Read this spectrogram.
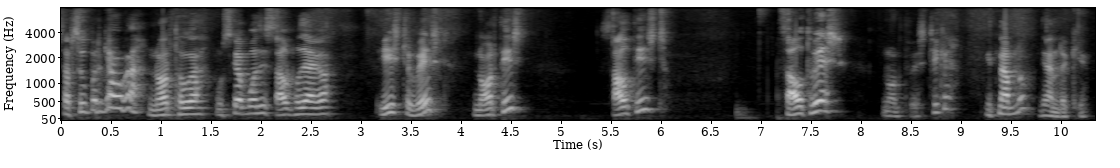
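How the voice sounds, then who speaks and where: A man's voice: high voice, sing-song, moderate pace, pauses often, a little mellow, slightly rough. A male coaching teacher explaining at a whiteboard, who keeps saying "theek hai" and puts rhetorical questions to his students. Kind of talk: exam coaching lesson.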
